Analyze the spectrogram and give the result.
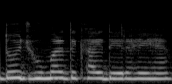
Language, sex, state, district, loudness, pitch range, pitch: Hindi, female, Bihar, Darbhanga, -26 LUFS, 265-285 Hz, 275 Hz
